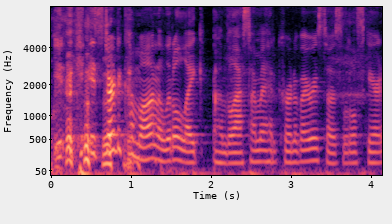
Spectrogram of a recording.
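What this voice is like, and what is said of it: Raspy voice. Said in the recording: “Do you hear that raspiness? ... I was sick all week”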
